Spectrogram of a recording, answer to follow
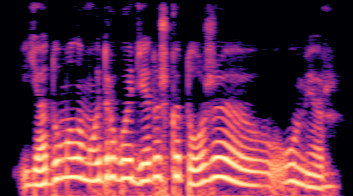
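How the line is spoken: Uncertain. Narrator (Russian): неуверенно произнесла Сьюзен

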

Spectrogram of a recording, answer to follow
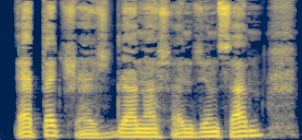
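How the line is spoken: Toothless mumble. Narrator (Russian): прошамкала она

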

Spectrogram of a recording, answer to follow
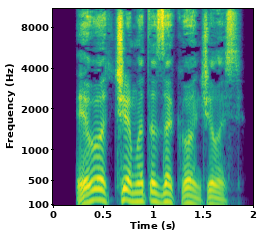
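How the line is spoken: Heavy sigh. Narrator (Russian): он тяжело вздохнул

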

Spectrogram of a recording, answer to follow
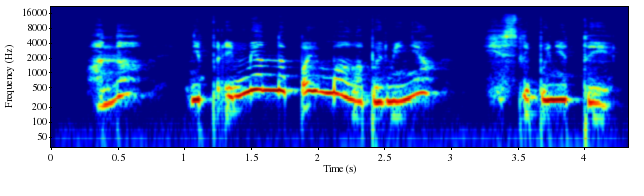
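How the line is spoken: Whisper. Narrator (Russian): прошептала она

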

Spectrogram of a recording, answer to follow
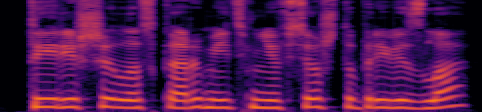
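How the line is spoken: Mocking question. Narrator (Russian): Насмешливо выгнув бровь, спрашивает Матвей

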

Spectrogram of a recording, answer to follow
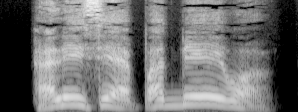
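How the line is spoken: Shouting. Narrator (Russian): крикнул я

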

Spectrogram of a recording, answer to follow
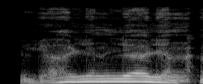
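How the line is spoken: Muttering. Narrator (Russian): забормотал Иван

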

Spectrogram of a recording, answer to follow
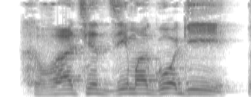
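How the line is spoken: Frayed-nerves growl. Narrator (Russian): Зарычал я, потому что нервы ни у кого не железные

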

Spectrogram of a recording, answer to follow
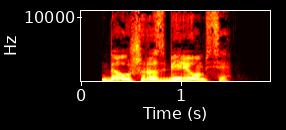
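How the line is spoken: Angry snap. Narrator (Russian): в сердцах огрызнулся вещанин

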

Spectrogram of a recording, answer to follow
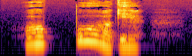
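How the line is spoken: Mumbling. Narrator (Russian): пробормотала Сахариса

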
